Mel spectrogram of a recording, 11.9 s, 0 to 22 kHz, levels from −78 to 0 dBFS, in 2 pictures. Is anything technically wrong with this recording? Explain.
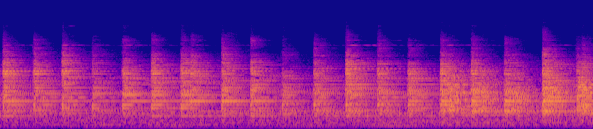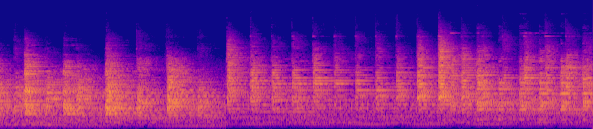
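Yes, two things stand out.

At about 1.91 s there's a quick blip from damaged data in the compressed stream. A bit of the encoded file got corrupted, so the decoder couldn't make sense of the frame there, lost its place and hunted for the next valid frame header. You hear it as a tiny glitch, gone almost as soon as it starts.

From 8.19 s right to the end at 11.86 s, there's a section at the wrong speed. It runs about 1.47 times too fast, which also pushes the pitch up by roughly seven semitones, so everything sounds higher, tighter and hurried compared with the earlier part. The likely cause is that this stretch was played or rendered against the wrong clock, which changes speed and pitch together.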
